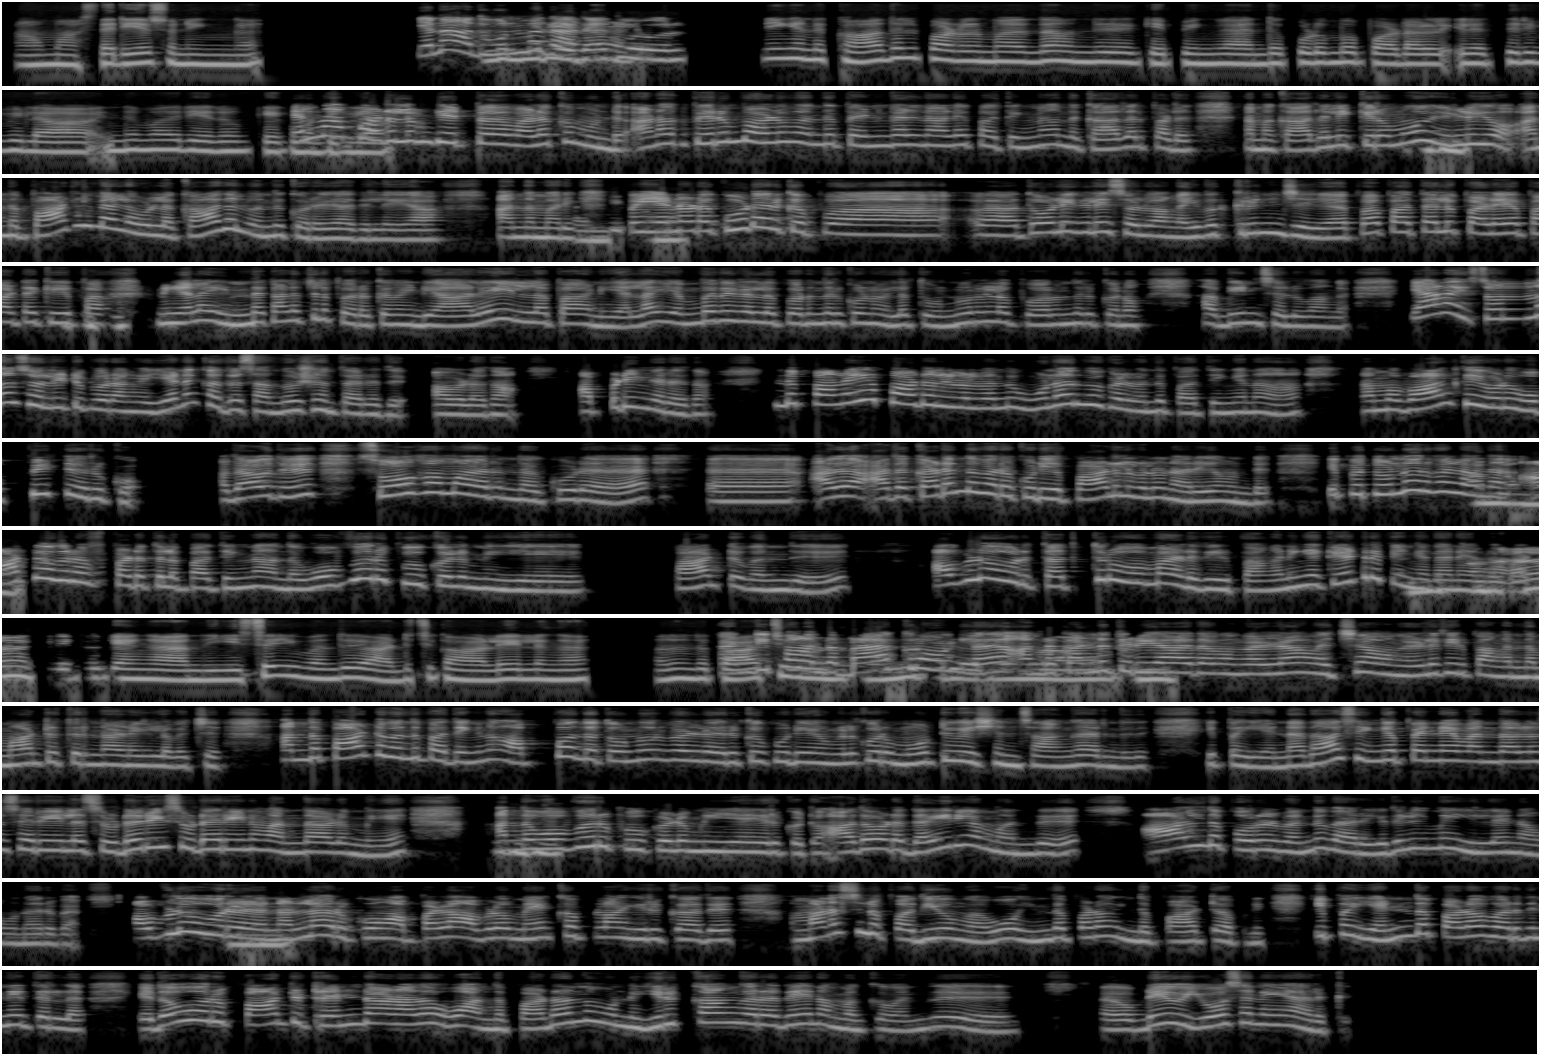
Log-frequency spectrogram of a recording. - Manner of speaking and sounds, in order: laugh; in English: "க்ரிஞ்சு"; laugh; in English: "ஆட்டோகிராப்"; other noise; in English: "பேக்கிரவுண்ட்ல"; other background noise; in English: "மோட்டிவேஷன் சாங்கா"; laugh; in English: "டிரெண்ட்"
- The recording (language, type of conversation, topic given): Tamil, podcast, பழைய பாடல்கள் உங்களுக்கு என்னென்ன உணர்வுகளைத் தருகின்றன?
